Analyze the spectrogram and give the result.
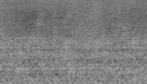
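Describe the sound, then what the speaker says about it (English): Tap water runs steadily into a pot at a kitchen sink, a continuous close rushing pour with no pauses or talk. "I'm gonna put a little water on the pot so that it's easier to clean later"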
